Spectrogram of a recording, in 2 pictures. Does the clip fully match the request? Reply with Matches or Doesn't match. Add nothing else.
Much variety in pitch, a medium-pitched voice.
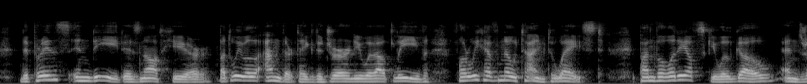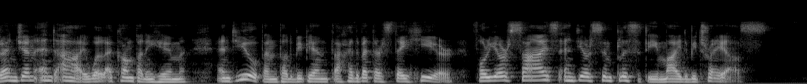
Matches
